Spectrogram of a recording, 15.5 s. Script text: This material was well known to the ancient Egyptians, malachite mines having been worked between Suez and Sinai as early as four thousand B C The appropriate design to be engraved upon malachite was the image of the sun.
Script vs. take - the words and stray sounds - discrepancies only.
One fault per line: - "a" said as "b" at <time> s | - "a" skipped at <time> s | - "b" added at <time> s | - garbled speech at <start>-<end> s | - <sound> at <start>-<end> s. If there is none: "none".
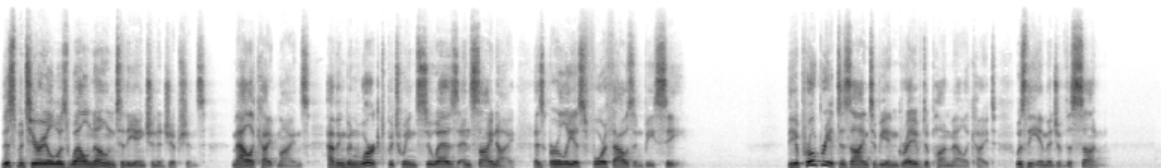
none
